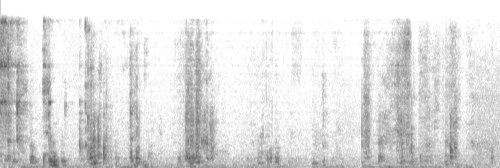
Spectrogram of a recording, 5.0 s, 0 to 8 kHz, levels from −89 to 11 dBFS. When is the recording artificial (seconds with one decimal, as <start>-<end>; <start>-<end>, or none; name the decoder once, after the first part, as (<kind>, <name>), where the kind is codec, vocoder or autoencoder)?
1.1-4.1 (vocoder, Vocos)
